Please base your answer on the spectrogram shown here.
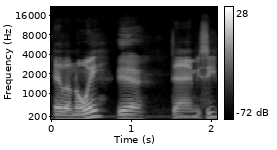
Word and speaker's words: Illinois: I'm I'm so like Illinois the S is silent bro Illinois yeah damn you see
